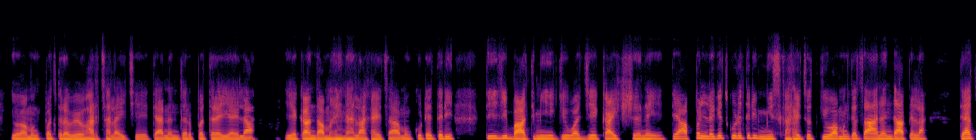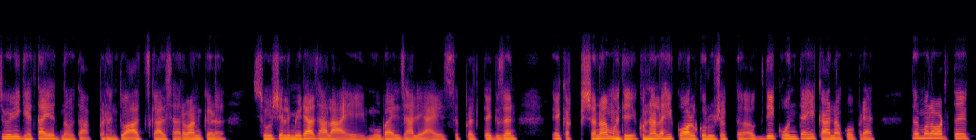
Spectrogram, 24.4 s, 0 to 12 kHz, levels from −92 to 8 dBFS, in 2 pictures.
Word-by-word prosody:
किंवा 140 -1 +1
मग 135 0 +2
पत्रव्यवहार 130 -2 +1
चालायचे. 120 -1 -3
त्यानंतर 125 +1 -1
पत्र 130 -1 -1
यायला 125 0 0 0.4
एखादा 135 0 +3
महिना 130 0 +2
लागायचा. 125 -1 -1
मग 125 +1 -3
कुठेतरी 150 +3 0 0.4
ती 185 +1 +1
जी 190 +1 0
बातमी 140 +1 +4
किंवा 145 0 +1
जे 145 +1 +1
काही 145 -1 +3
क्षण 140 0 -2
आहे, 140 -1 -1
ते 175 - -1
आपण 165 +4 +1
लगेच 185 +2 0
कुठेतरी 200 0 -1
मिस 155 -3 -1
करायचो 145 +2 0
किंवा 155 -1 +4
मग 155 +1 0
त्याचा 155 0 +2
आनंद 150 +1 +3
आपल्याला 140 0 +3 0.5
त्याच 170 -1 +2
वेळी 165 +1 +3
घेता 130 0 0
येत 145 -2 0
नव्हता. 125 0 -3 0.2
परंतु 125 +3 -2
आजकाल 130 0 0
सर्वांकडे 125 0 -1 0.5
सोशल 140 +1 +2
मीडिया 140 +3 +4
झाला 135 -3 +1
आहे, 120 0 -2
मोबाईल 140 +3 -1
झाले 125 -2 -1
आहेत. 120 +1 -5
प्रत्येक 135 +1 -3
जण 145 -1 +4 0.5
एका 150 -1 -2
क्षणामध्ये 150 -2 +3
कुणालाही 150 +1 +4
कॉल 145 -1 +5
करू 140 -1 +2
शकतं, 130 0 -5
अगदी 145 +5 0
कोणत्याही 150 +4 0
कानाकोपऱ्यात. 130 -1 -1 0.5
तर 190 - 0
मला 195 +1 +1
वाटतंय 185 -1 0
140 Hz, 145 wpm, -24 LUFS, 130-150 Hz, 0.5 s, कॉल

